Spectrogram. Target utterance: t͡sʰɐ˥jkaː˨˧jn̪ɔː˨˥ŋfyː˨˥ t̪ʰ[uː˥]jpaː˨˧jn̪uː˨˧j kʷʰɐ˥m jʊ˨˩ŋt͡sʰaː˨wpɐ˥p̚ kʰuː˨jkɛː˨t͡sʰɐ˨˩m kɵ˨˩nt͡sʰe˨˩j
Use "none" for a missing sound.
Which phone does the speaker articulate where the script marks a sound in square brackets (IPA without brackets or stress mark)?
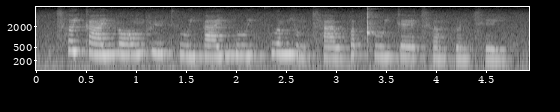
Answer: uː˨˩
